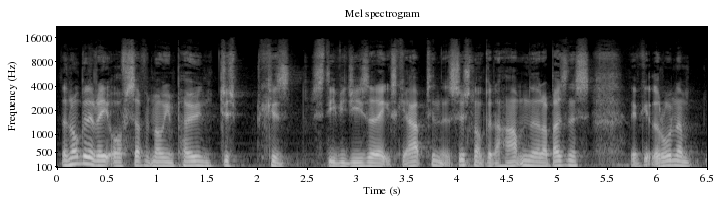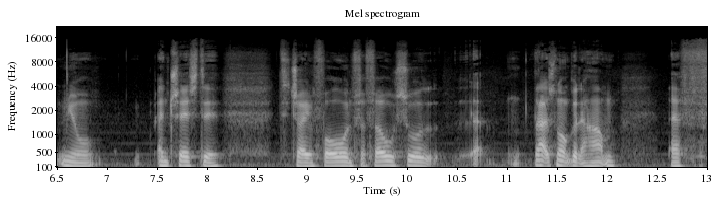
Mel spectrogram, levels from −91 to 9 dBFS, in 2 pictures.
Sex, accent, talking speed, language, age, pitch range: male, British, 205 wpm, English, 20-39, 115-135 Hz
